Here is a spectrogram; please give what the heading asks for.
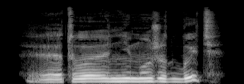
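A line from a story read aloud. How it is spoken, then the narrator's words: Uncertain officer. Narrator (Russian): как-то неуверенно произнес старший офицер Риона лейтенант Исаков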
